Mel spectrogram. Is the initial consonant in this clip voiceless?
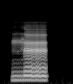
no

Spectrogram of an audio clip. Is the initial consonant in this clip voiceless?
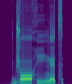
no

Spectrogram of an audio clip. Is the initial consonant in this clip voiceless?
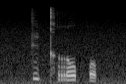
yes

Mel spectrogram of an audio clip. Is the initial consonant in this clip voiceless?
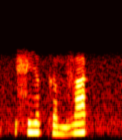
yes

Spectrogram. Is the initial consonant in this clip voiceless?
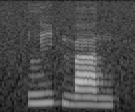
no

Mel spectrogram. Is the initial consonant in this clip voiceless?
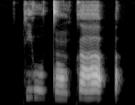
yes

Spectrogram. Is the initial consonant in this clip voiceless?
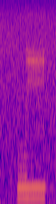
no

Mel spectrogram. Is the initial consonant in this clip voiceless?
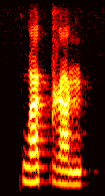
yes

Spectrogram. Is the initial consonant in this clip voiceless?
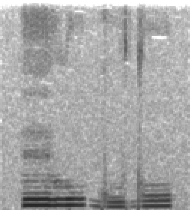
no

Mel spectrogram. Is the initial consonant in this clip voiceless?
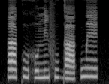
yes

